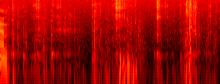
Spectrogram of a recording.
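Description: Antique hand-cranked breast drill boring into wood with a one-inch spade bit: faint, irregular scraping of the bit cutting and the gears turning. There are two louder scrapes, one about two and a half seconds in and one near the end.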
